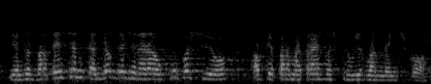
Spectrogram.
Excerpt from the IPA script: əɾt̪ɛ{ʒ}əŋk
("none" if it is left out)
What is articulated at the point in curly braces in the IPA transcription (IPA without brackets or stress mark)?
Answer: ʃ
